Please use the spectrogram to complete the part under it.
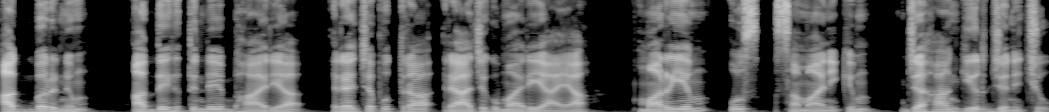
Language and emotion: Malayalam, neutral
